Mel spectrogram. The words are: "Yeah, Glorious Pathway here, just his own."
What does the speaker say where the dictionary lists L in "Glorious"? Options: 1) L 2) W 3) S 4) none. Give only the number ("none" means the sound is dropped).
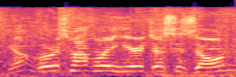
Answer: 4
